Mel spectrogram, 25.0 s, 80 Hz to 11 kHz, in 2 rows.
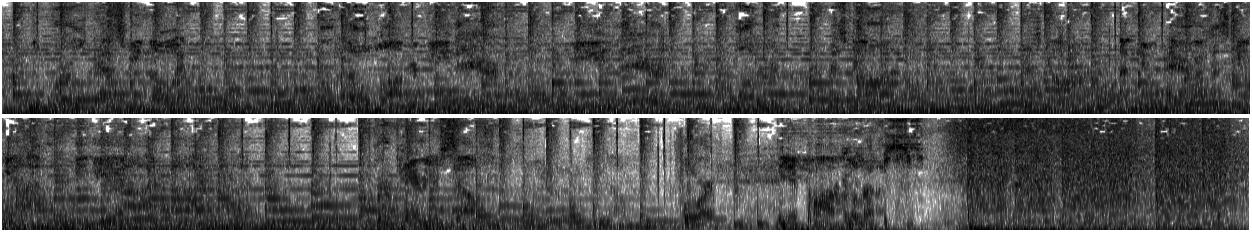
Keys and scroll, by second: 13.8 KP_Add.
